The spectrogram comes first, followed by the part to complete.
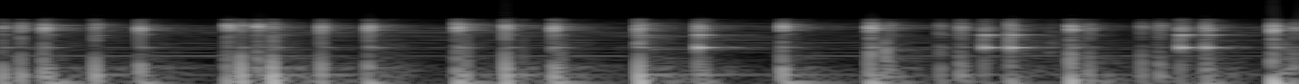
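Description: Carnatic percussion: mridangam and ghatam playing rapid, dense strokes in a percussion solo, over a steady drone.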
